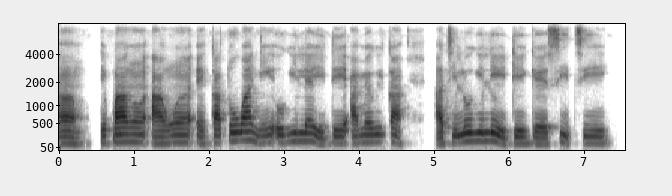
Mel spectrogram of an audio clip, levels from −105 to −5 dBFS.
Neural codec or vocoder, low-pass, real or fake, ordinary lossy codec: none; 7.2 kHz; real; Opus, 32 kbps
